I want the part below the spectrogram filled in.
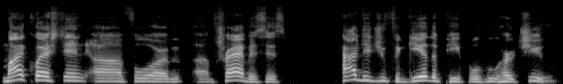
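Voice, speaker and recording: A man's voice: medium pitch, lively intonation, measured pace, fairly bright tone, no room sound. A man hosting a podcast interview in a casual, affirming, conversational way, adding reflective commentary. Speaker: podcast host.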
